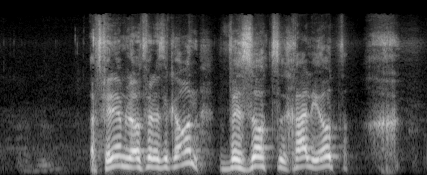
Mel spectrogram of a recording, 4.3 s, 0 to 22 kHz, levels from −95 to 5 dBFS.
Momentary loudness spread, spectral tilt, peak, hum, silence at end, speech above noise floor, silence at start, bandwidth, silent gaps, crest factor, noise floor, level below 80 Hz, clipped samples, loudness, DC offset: 15 LU; -4 dB/octave; 0 dBFS; none; 0.3 s; 39 dB; 0.9 s; 16 kHz; none; 16 dB; -53 dBFS; -62 dBFS; under 0.1%; -14 LUFS; under 0.1%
